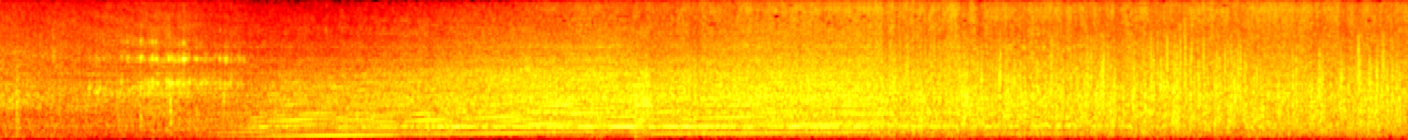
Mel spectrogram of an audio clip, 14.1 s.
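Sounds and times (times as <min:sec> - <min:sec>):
car engine accelerating hard: 0:02.2 - 0:14.0.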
